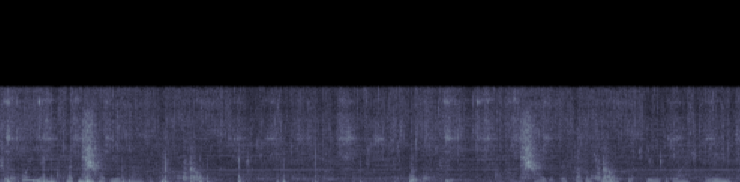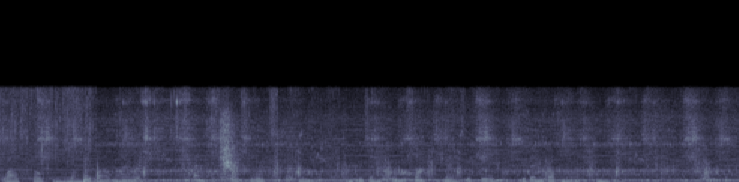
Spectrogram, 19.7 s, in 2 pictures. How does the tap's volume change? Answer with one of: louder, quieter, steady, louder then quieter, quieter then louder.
steady.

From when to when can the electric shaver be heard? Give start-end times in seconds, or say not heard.
0.0-19.6.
